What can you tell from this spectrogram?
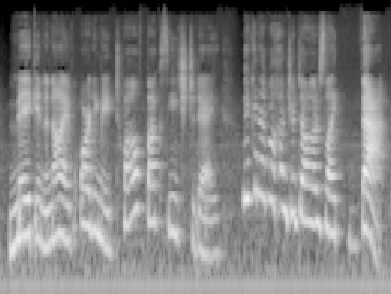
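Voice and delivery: put-on high child voice, rising in force; boastful little sister. Jessie boasting to her brother of earnings, cocky. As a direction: show off like a cocky kid sister.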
